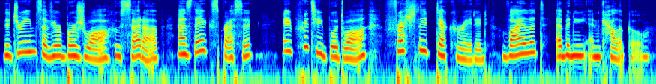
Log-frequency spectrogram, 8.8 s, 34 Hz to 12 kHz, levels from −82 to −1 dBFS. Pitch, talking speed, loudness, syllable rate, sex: 250 Hz, 145 wpm, -19 LUFS, 4.6 syllables/s, female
